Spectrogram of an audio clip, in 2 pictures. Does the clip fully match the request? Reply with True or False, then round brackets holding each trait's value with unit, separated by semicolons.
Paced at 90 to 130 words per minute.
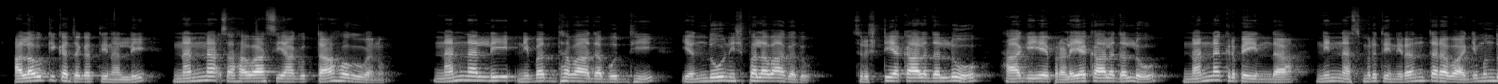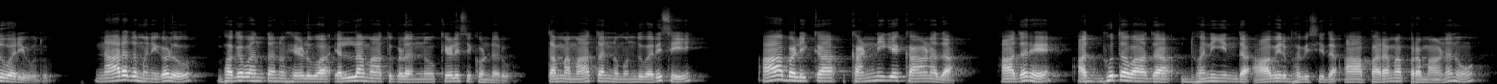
False (80 wpm)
